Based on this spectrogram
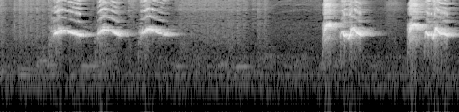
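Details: Greater green leafbird singing as a lure for other songbirds: three clear slurred whistles in quick succession, a pause, then two louder harsh two-part phrases combining a buzzy sweep with a whistled note.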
